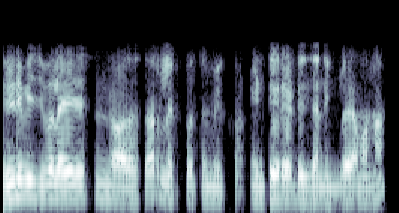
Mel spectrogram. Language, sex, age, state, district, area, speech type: Telugu, male, 45-60, Andhra Pradesh, Kadapa, rural, conversation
